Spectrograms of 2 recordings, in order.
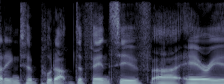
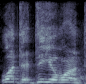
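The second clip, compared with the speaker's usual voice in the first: put-on French accent, very high, lilting and sing-song; 10 semitones higher, 4 dB louder than usual. Voicing an adventurer with a french accent: put-on french accent. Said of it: "accessing French accent".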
